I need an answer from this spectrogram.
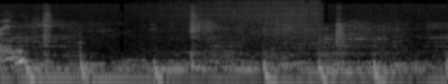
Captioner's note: rain pouring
